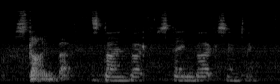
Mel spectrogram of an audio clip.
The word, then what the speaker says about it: Steinbeck: Steinbeck, same thing. No, because if it was Steinbeck, it'd be an A, not an E. Steinbeck. Until this person comes up to me and tells me otherwise, it's Steinbeck.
